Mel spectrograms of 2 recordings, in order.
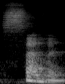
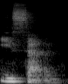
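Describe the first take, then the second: First: The word begins directly with the s. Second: A vowel sound comes before the s. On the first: The speaker calls it right. "A gente fala seven" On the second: The speaker calls it wrong. "a gente nunca vai falar e seven"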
